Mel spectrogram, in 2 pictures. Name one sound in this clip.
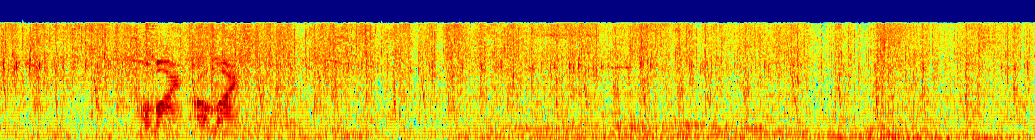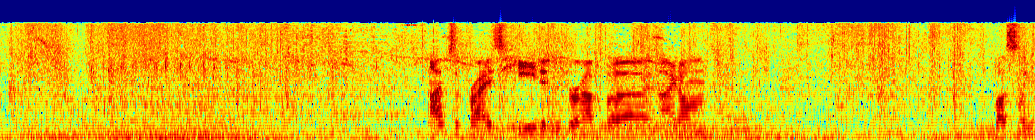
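Loud blasts and explosions rumble from a video game.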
